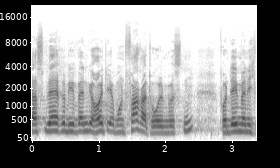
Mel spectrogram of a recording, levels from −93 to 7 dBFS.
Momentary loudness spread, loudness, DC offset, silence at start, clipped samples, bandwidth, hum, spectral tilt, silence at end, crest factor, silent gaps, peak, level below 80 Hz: 10 LU; -32 LUFS; under 0.1%; 0 s; under 0.1%; 11 kHz; none; -6 dB/octave; 0 s; 16 dB; none; -14 dBFS; -84 dBFS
